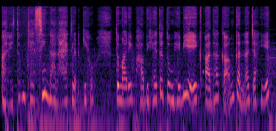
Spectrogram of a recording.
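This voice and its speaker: A woman's voice: mid-range voice, moderate pace, darkish tone, close to an everyday voice. A woman voicing a stern middle-aged mother in a cartoon, scolding as she speaks. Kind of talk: Hindi cartoon dialogue acting.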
